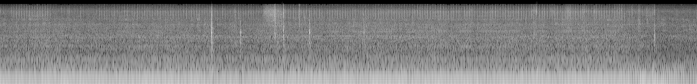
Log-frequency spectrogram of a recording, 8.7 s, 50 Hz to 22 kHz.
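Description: Fiat 600's small rear-mounted four-cylinder engine running at a steady speed, heard from inside the cabin with a deep rumble, and a few faint clicks about three seconds in.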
